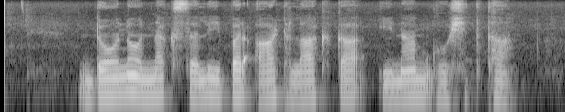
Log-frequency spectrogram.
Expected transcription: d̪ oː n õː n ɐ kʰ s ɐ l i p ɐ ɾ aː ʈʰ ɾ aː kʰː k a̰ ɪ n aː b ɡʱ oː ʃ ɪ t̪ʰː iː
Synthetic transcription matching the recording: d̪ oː n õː n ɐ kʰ s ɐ l i p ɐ ɾ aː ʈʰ l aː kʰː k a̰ ɪ n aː m ɡʱ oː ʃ ɪ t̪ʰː aː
